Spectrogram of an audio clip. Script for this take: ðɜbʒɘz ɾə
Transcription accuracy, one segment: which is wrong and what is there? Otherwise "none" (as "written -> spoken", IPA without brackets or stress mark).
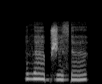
none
